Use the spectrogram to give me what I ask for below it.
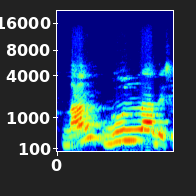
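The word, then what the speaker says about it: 방글라데시: পরে আবার এটার উচ্চারণটা কি এখন আর ডয়বিন্দ র আর হবে না, কি হয়ে যাবে? ল হয়ে যাবে। তাহলে বাঙ্গুল লাহ। পরে আছে কি দয়কার দে, তালবস্যয় ঋষিকার শি। তাহলে কি হয়ে গেল? বাংলাদেশি।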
